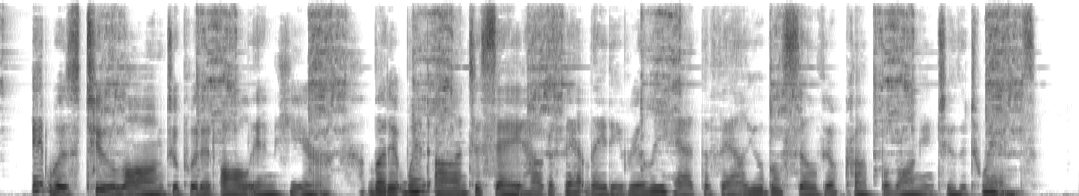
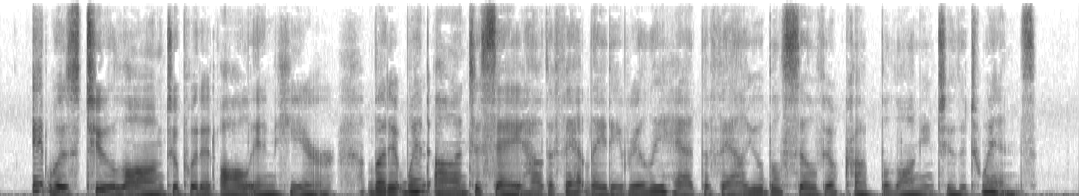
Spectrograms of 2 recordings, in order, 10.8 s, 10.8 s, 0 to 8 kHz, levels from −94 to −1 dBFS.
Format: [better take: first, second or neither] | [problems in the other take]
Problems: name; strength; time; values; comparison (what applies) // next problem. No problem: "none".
second | noise reduction (classical method log-MMSE)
